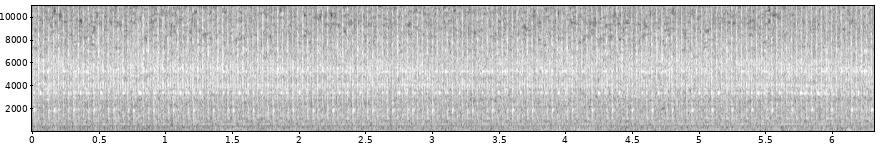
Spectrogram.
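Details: 2010 Opel Corsa D 1.3 CDTI diesel at idle: hard even clatter three to four ticks a second, knock of unclear source; owner notes no power loss, only blue smoke on cold morning starts.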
